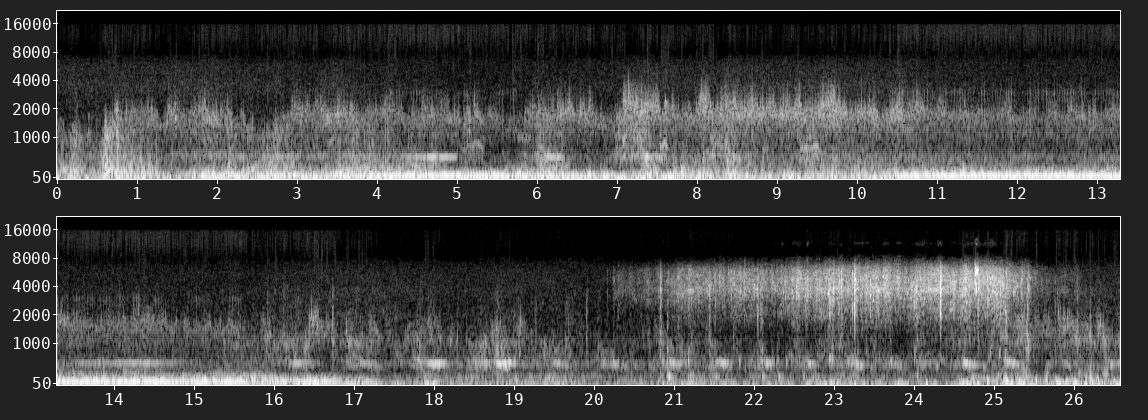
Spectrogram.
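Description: Wind and water noise on a camera microphone while wing foiling on a hydrofoil board. A steady low hum runs under the noise for two long stretches, it quietens about two-thirds of the way in, and a higher hiss rises near the end.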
